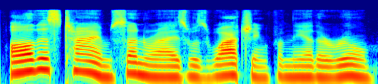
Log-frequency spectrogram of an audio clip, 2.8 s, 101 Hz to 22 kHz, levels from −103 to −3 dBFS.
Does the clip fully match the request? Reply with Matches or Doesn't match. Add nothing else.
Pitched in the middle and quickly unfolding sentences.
Matches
